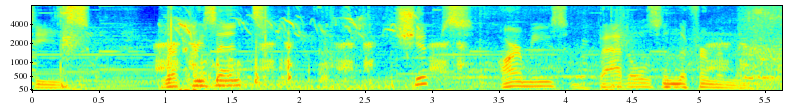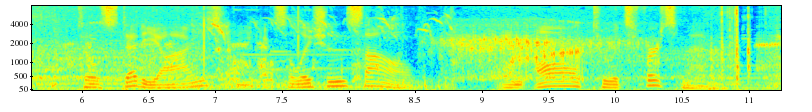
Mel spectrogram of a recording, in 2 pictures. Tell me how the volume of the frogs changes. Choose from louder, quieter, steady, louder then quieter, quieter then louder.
quieter then louder.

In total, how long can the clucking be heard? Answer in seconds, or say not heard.
4 s.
